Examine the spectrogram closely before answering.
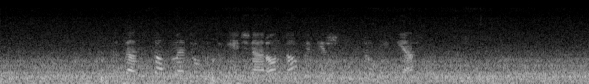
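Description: A van passes by in the other direction.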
